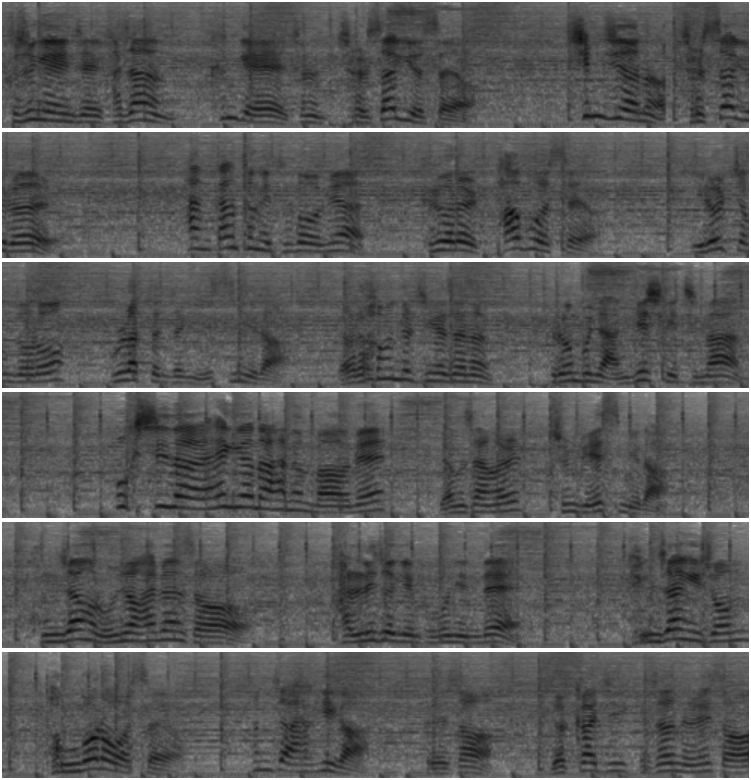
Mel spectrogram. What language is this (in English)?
Korean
